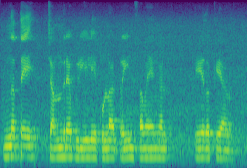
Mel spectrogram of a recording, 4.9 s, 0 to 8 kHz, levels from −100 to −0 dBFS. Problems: none marked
